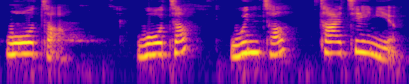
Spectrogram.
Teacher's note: But in British, it was actually pronounced as water, water, winter, titanium. So the T sounds is clearly pronounced, unlike the American English that just simply omitted or just pronounced the T silently.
